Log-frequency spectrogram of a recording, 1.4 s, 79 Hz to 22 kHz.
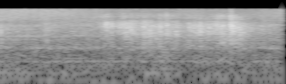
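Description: Bible pages rustle as someone leafs through to the Gospel of John, chapter 13, making a short run of soft, papery swishes and flicks over a faint hiss.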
